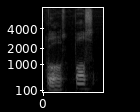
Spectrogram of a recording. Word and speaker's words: Pujols: Pujols.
